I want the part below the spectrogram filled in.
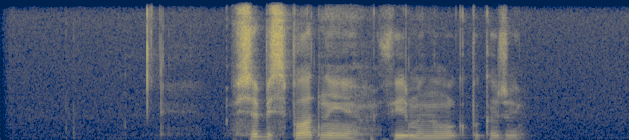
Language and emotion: Russian, neutral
